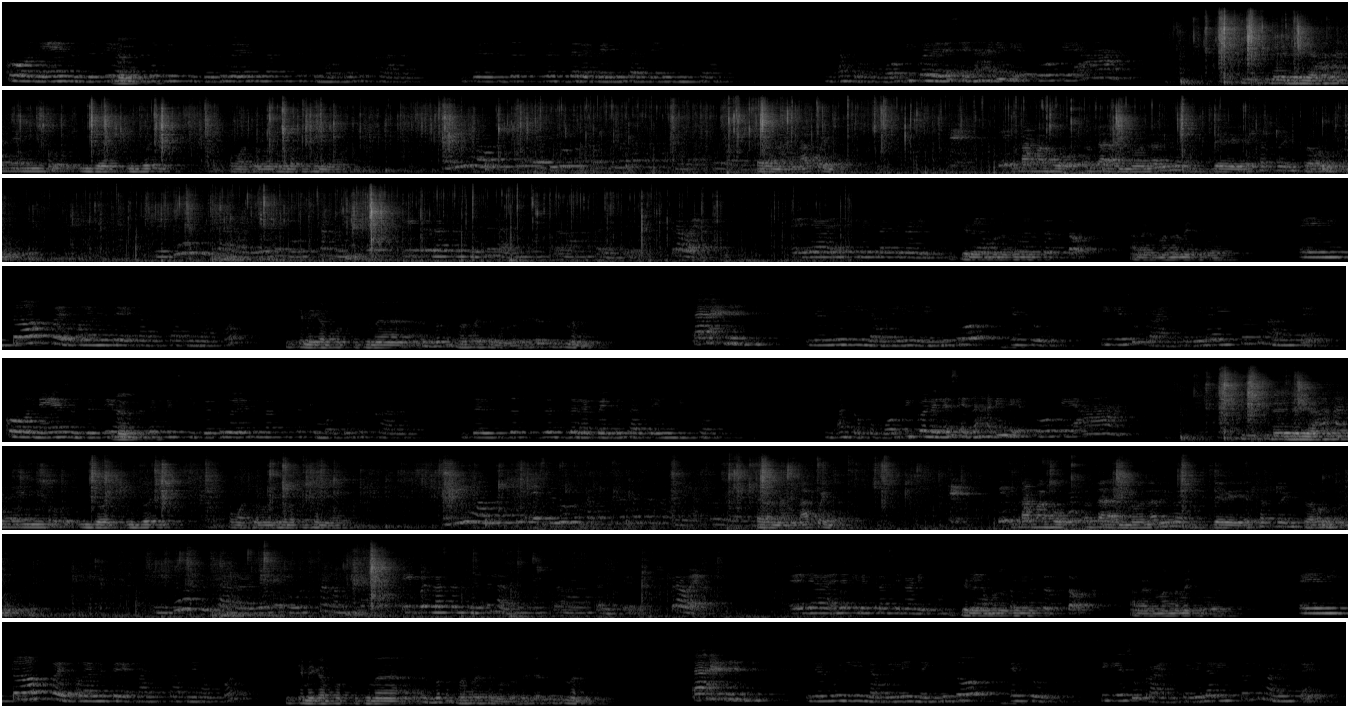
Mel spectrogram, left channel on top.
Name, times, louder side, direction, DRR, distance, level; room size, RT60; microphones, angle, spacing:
voice 1, 0.0-4.1 4.6-7.2 8.2-11.2 13.0-13.8 17.8-21.5 22.9-23.8 24.1-24.2 28.3-34.0 34.8-37.9 39.9-43.0 47.3-51.0 51.3-53.6, right 1 dB, 35° right, 0 dB, 1.2 m, -51 dB
sound 1, 11.6-31.0, left 5 dB, 40° left, 0.7 m, -45 dB
voice 2, 12.4-15.1 15.7-16.9 21.0-21.9 23.6-27.2 36.5-37.3 38.2-39.1 43.2-46.3, right 1 dB, 15° right, -1 dB, 0.7 m, -48 dB
sound 2, 18.6-35.4, left 8 dB, 75° left, 0.5 m, -55 dB
5.7 x 5.0 x 3.9 m, 0.94 s
head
